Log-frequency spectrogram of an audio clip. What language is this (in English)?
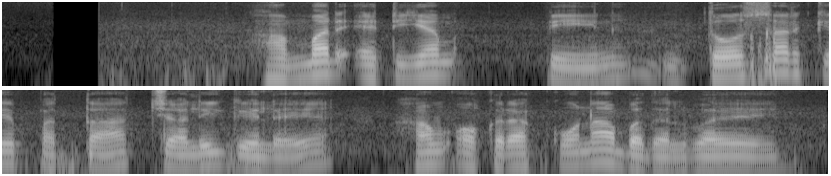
Maithili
